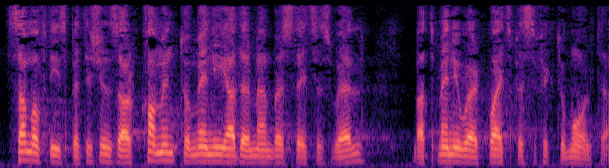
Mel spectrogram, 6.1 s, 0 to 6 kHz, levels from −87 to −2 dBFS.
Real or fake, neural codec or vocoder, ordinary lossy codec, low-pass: real; none; MP3, 32 kbps; 5.4 kHz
